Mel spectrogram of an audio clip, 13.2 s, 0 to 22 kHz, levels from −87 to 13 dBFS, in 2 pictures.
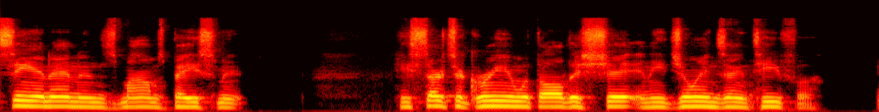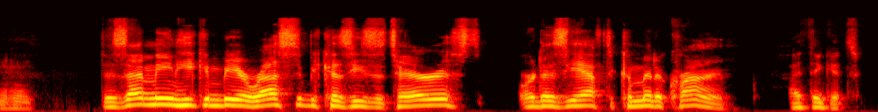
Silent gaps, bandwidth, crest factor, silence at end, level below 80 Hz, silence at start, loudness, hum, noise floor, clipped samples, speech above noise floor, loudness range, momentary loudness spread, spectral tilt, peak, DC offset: none; 12.5 kHz; 16 dB; 0.15 s; -62 dBFS; 0 s; -20 LUFS; none; -73 dBFS; under 0.1%; 54 dB; 5 LU; 14 LU; -5 dB/octave; -6 dBFS; under 0.1%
